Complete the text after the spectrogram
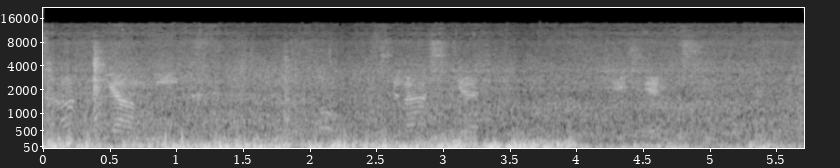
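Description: A car drives slowly past, its engine rumbling low.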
